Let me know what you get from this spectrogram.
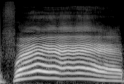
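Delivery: a high, loud mock alarm cry; enthusiastic yell. Imagining his dash cam catching his last words, a high loud yell. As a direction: yell it out like the car's on fire. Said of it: "it will be enthusiastic".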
